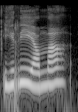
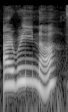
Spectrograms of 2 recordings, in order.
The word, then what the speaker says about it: Irena: Och så tänker jag, Irena, kanske de tycker det är så svårt att uttala. Så jag tänker så här, om jag försöker göra det lite så här swenglish, så kanske de uppfattar det rätt. Så jag bara, well, my name is Irina, säger jag.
